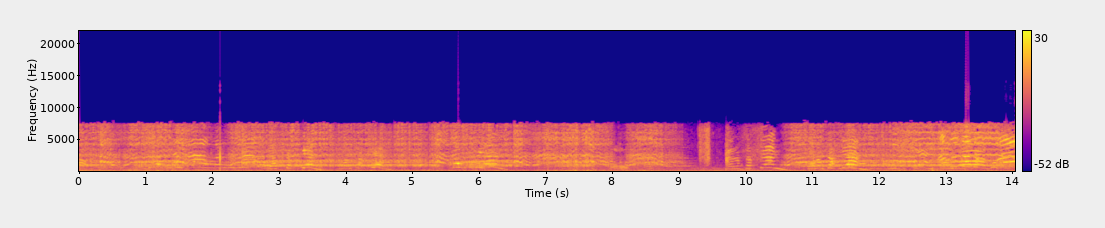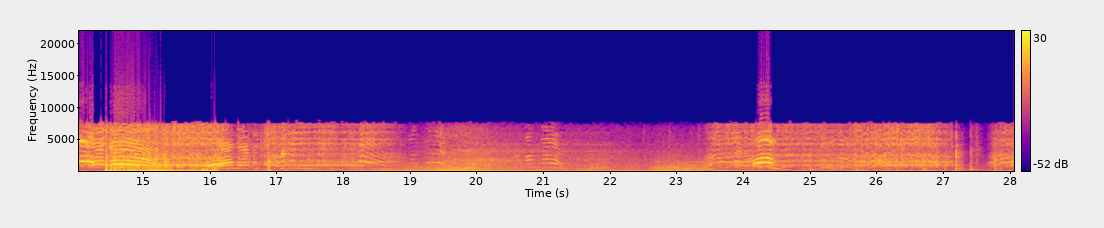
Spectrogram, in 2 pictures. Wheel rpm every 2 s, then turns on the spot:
140, 220, 170, 70, 60, 220, 250, 270, 130, 0, 0, 170, 200, 150.
none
